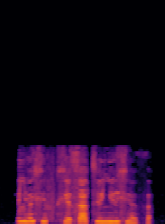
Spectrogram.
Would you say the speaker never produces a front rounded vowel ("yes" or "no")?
no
